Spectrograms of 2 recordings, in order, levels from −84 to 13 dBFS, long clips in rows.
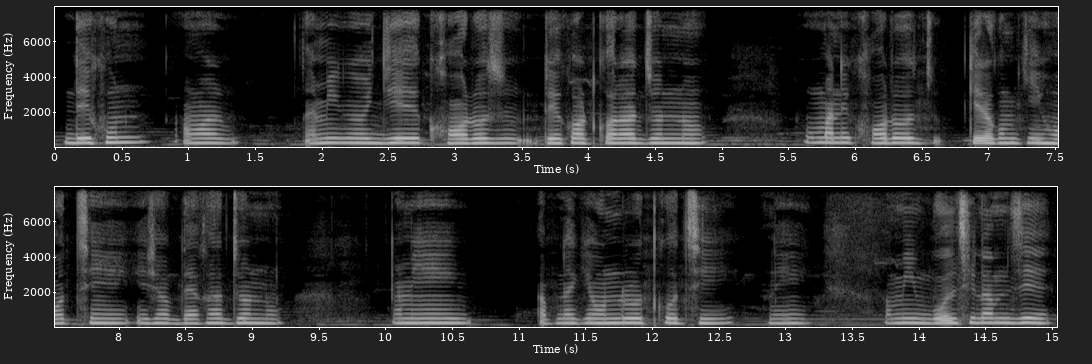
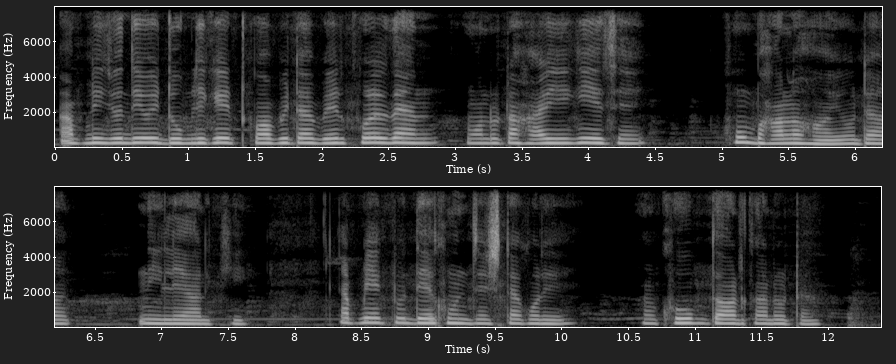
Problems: constant background noise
